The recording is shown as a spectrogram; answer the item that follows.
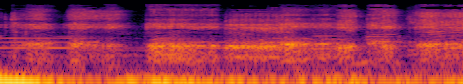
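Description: Pug snorting and snuffling, with two short breaks just past half a second in.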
